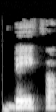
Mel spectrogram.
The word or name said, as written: beka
